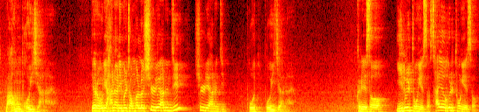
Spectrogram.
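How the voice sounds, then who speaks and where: A male pastor giving an animated sermon full of rhetorical questions to his congregation. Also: fairly high pitch, roomy sound, a little hiss or hum. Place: church sanctuary.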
